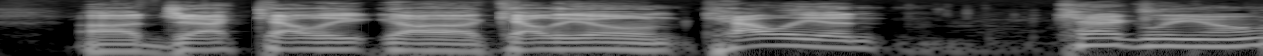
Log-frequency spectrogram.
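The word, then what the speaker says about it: Caglianone: Calon Kagleon. Kagleon. I never say it the way that it's spelled because there's an extra N in there that never gets pronounced. It's Kagleon.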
